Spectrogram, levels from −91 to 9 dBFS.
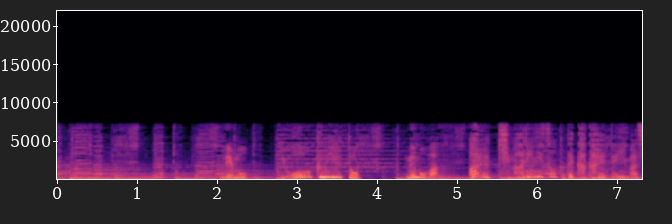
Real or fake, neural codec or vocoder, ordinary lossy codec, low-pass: fake; vocoder, 24 kHz, 100 mel bands, Vocos; none; 7.2 kHz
